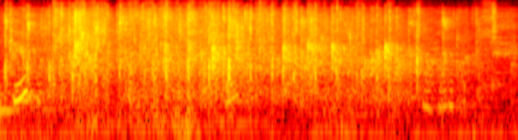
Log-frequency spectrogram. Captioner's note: applause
